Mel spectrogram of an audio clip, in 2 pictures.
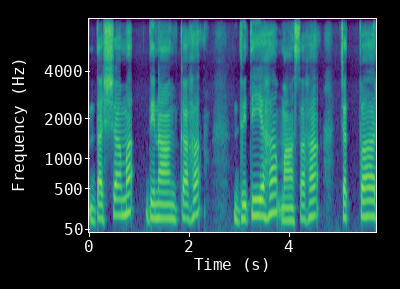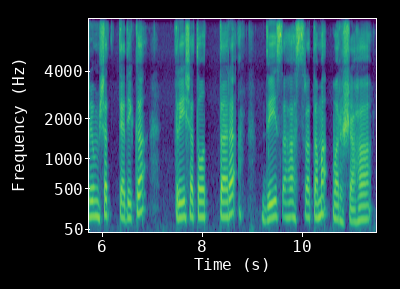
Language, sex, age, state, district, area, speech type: Sanskrit, male, 30-45, Karnataka, Bidar, urban, spontaneous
